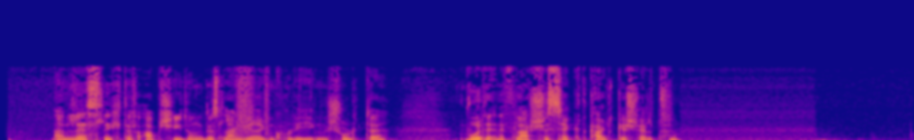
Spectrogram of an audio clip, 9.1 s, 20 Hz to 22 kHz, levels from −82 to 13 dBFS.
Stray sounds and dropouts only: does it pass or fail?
pass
